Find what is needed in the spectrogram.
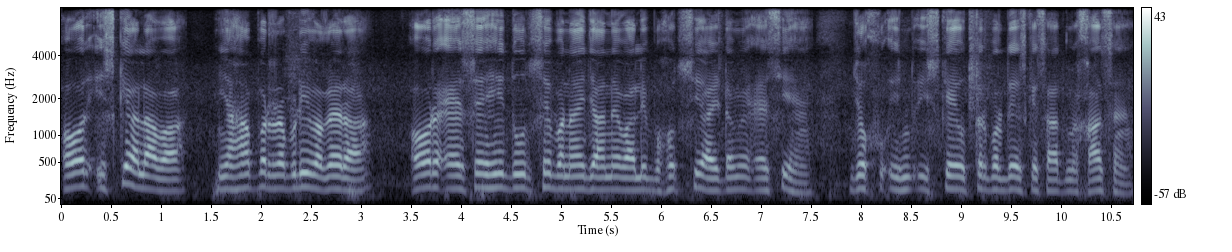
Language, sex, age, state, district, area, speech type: Urdu, male, 30-45, Uttar Pradesh, Saharanpur, urban, spontaneous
